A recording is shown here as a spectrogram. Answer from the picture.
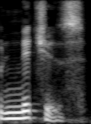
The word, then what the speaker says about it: niche: niches. Yes, it's pronounced niche, my millennial friends out there.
